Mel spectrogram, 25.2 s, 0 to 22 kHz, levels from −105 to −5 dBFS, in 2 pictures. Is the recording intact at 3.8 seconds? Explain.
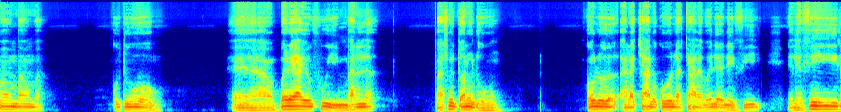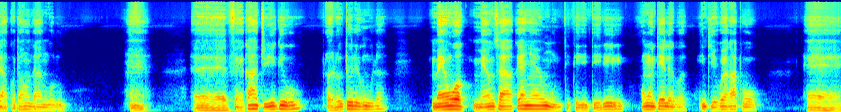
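No. From 3.83 to 3.93 s a lost packet is rebuilt from error correction: low-bitrate backup copies fill the gap, sounding rougher and noisier, with a blurred, grainy patch on a spectrogram.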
